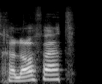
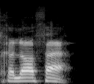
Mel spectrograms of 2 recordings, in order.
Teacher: in Persian, when you say these words, you pronounce the t sound at the end, but in Arabic, they just pronounce it like with eh. So English is caliphate, Persian is Khilafat, Arabic is Khilafah.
